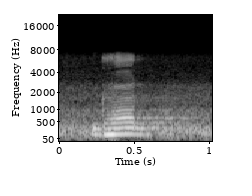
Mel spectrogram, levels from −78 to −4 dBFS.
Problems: constant background noise, echo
